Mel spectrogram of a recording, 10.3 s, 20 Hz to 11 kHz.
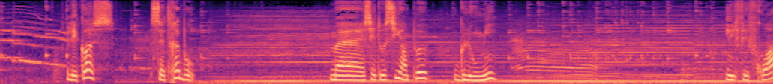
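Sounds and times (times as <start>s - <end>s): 
speech: 0.9s - 2.8s, 4.4s - 6.7s, 9.7s - 10.3s
steady low hum: 1.6s - 10.3s
sheep bleating: 6.8s - 9.4s.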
